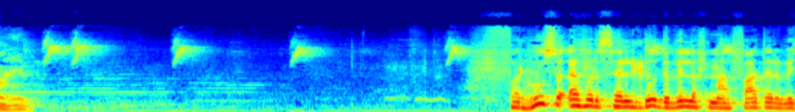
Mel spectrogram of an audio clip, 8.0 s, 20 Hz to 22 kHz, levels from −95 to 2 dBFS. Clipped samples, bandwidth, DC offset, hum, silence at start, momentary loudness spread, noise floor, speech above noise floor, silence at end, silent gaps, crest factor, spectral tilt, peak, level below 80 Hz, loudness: under 0.1%; 9.8 kHz; under 0.1%; none; 0 s; 21 LU; -50 dBFS; 38 dB; 0 s; none; 14 dB; -6.5 dB/octave; -2 dBFS; -48 dBFS; -12 LUFS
